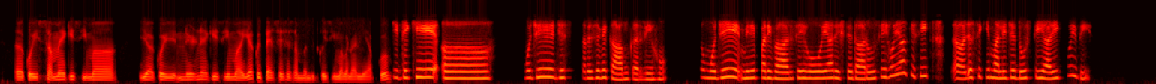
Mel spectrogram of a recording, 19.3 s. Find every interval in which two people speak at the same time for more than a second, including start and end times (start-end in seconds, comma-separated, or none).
none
